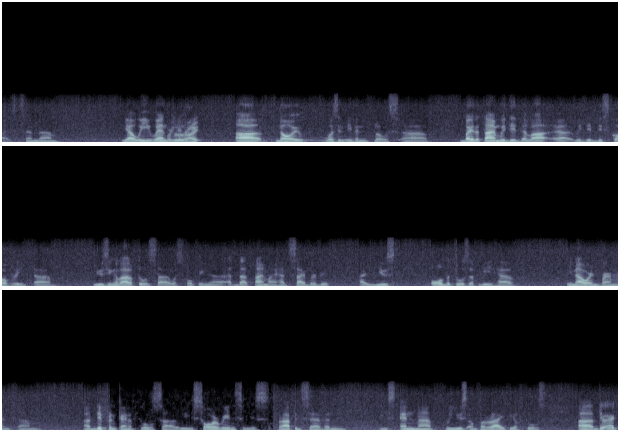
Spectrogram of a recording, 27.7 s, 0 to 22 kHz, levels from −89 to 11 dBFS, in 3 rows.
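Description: An AMR wideband (HD Voice) codec shapes the whole clip. It rebuilds speech from a pulse-excited vocal tract model below 6.4 kHz and fills the band above that with shaped noise, and nothing at all is heard above 7.5 kHz. The coding damage is plainly audible: consonants and vowels carry a rough, raspy edge that fits one of the codec's lowest modes, around 8.85 kbit/s, where the pulse model is too coarse to hold fine detail.

Overdone noise removal takes hold from 20.09 to 22.55 s. For about 2.5 s a noise suppressor set far too aggressively pushes down any frequency band that sits near its noise estimate. The room noise, about 21 dB below the speech elsewhere, collapses toward silence with twinkling specks. Quieter parts of the voice are stripped away along with it.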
